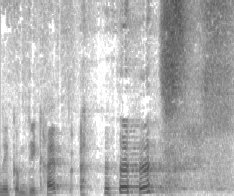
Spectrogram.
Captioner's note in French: rire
